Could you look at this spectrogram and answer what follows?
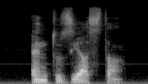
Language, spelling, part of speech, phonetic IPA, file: Polish, entuzjasta, noun, [ˌɛ̃ntuˈzʲjasta], Pl-entuzjasta.ogg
